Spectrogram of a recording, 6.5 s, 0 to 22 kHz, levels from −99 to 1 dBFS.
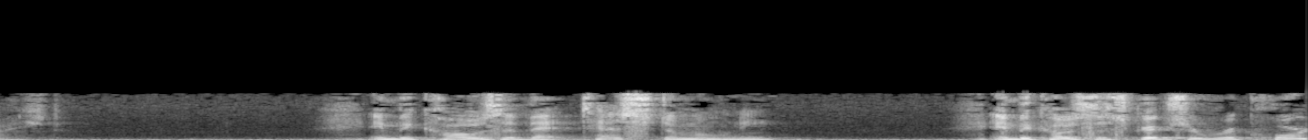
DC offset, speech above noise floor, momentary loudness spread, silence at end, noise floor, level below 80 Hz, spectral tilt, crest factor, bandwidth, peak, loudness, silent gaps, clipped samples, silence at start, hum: under 0.1%; 24 dB; 17 LU; 0 s; -38 dBFS; -38 dBFS; -3 dB/octave; 16 dB; 8 kHz; 0 dBFS; -13 LUFS; none; under 0.1%; 0 s; none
